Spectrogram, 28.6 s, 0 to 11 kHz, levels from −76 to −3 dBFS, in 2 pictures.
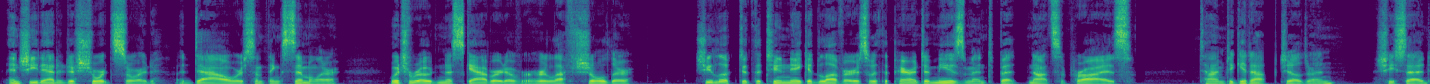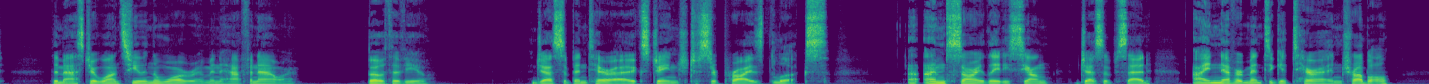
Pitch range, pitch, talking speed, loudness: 95-115 Hz, 105 Hz, 155 wpm, -18 LUFS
